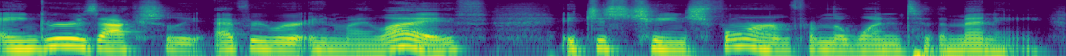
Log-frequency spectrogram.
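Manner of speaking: plain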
